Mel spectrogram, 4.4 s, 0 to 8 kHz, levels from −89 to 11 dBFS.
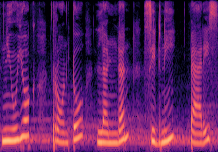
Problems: constant background noise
